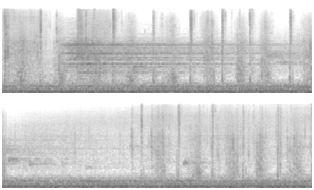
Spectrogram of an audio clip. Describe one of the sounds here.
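Footsteps tread softly on rock.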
